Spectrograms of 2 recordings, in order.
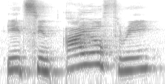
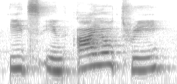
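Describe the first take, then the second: No difference in how they are said.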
